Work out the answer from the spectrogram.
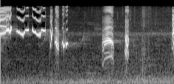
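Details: Oriental magpie-robin singing at a trapping setup: three repeated looping whistled notes, then short buzzy chirps and a few scattered sharp calls with gaps between.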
